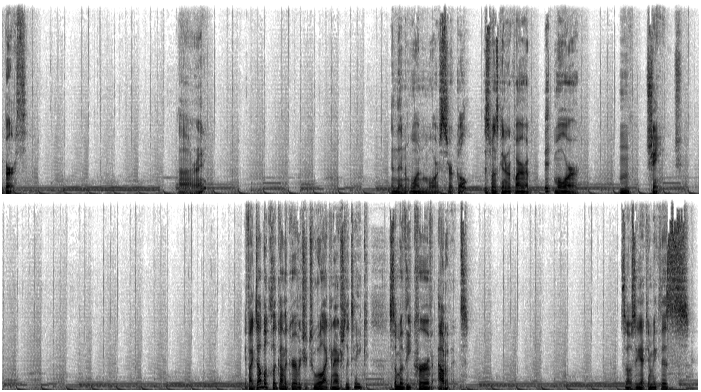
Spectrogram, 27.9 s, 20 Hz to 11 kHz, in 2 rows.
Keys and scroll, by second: 0.3 shift+x.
